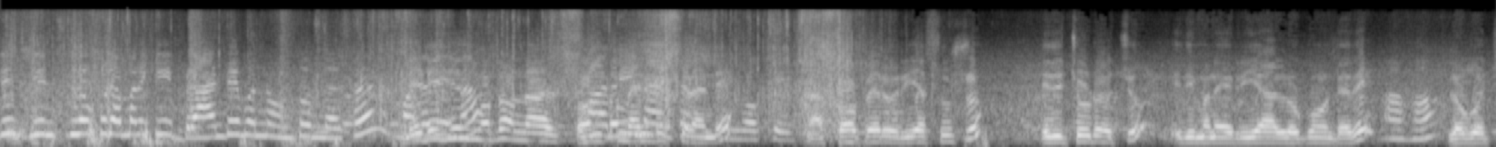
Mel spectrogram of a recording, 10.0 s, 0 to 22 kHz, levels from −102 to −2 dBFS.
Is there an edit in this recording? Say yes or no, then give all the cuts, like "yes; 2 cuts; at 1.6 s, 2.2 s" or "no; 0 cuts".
no; 0 cuts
